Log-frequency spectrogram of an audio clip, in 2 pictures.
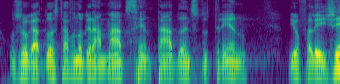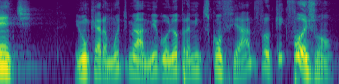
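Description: A man with a Brazilian Portuguese accent gives his testimony to a church crowd. He talks at a slightly raised pitch and tells the story in an animated way, acting out each exchange. His voice carries a long hall reverb. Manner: animated storytelling, acts out dialogue. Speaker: testimony speaker.

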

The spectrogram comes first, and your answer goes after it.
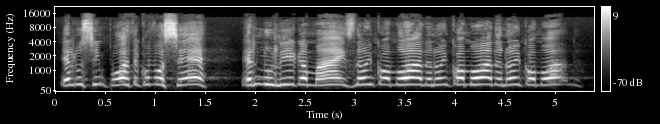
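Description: A preacher voicing a taunting devil. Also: male voice, very high-pitched, monotone, quick pace, gravelly, darkish tone, big-room sound, voice pushed up. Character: taunting devil, the enemy of dreams.

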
